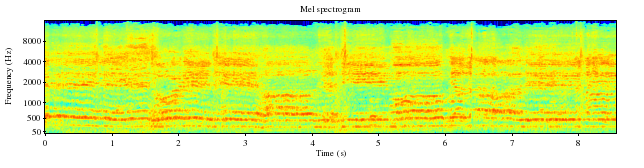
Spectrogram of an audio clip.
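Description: A group of men chanting a noha, a Shia mourning lament, together in long, slowly bending held phrases.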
